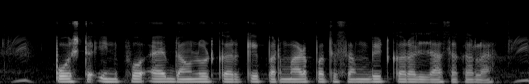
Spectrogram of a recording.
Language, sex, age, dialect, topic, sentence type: Bhojpuri, male, 25-30, Western, banking, statement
